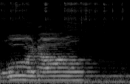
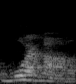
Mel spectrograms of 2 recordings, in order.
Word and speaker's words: Warhol: And Andy Wardall, I think that's how you pronounce his name. He was also a part of his journey. He looked up to him. But they said, Warhol, that's how you say it, I guess.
